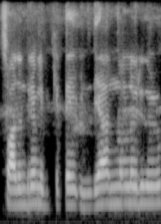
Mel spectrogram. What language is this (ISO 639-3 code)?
mal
